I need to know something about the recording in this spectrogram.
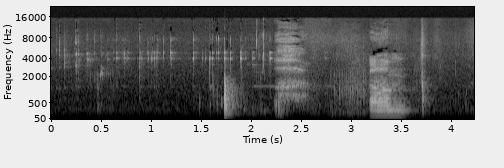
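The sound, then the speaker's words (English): A quiet sip from a drink with a wet click and slurp, followed by a swallow and a short, voiced exhale, with faint clinks of a glass. “I'm just going to have a sip of my drink here.”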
